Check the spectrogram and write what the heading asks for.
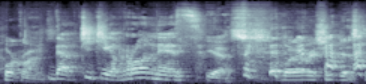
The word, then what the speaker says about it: chicharrones: So these are flavored chicharrones. Chicharrones. Okay, there you go. You're just like Aaron from... You have to roll your tongue. You have to roll your R's with Latin language.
